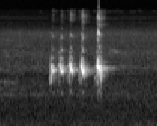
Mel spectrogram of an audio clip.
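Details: Morning song of a yellow-vented bulbul, used to draw other birds into singing: a quick run of five bright, bubbling notes on a steady pitch, the last one loudest, in otherwise clean silence.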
